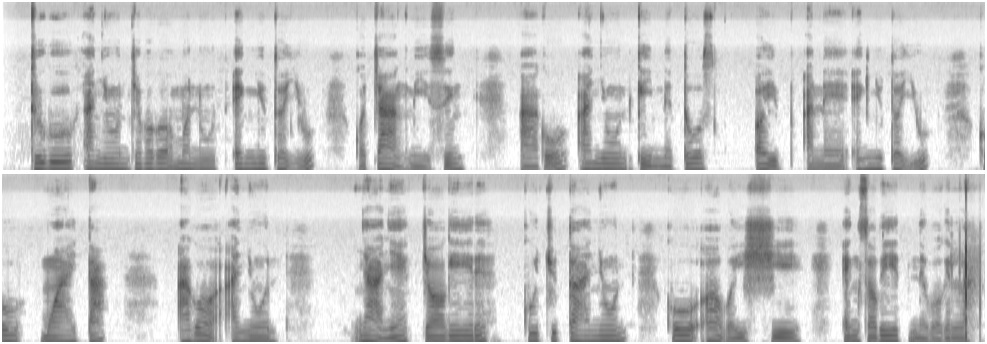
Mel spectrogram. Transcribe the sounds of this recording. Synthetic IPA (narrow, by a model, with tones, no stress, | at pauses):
tu˦ku˦ka˦ɲʊ˨nt͡ʃe˦bɔ˦kɔ˦mɔ˦nu˦t̚e˦kɲu˦tɔ˦˨ju˨˦kɔ˦t͡ʃa˦ŋmi˨sɪ˦ŋ | a˨kʊ̰˦a˦ɲʊ˦nke˨i˨nːe˨to˦s | ɔ˦ɪ˦pa̰˨nɛ˧e˦kɲu˦to˦ju˦ | kʊ˦ | mwa˦jta˦ | kɔ˦a̰˨ɲʊ˧n | ɲa˨ɲɛ˦k̚t͡ʃɔ˦˧kɪ˦ɾe˦ | kʊ˦t͡ʃu˦tːa˦a˧ɲʊ˦nkʰʊ˦ɔ˦˨bɔ̰˨i˦ʃjeː˦ | ŋsɔ˧bɪ˦t̚ne˨bɔ˨kɪ˦la˦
